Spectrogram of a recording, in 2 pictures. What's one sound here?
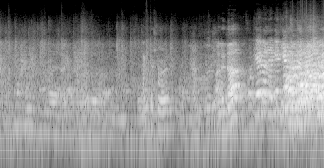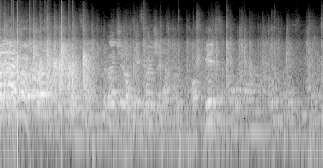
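Several young men chat and call out in a room with some echo.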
